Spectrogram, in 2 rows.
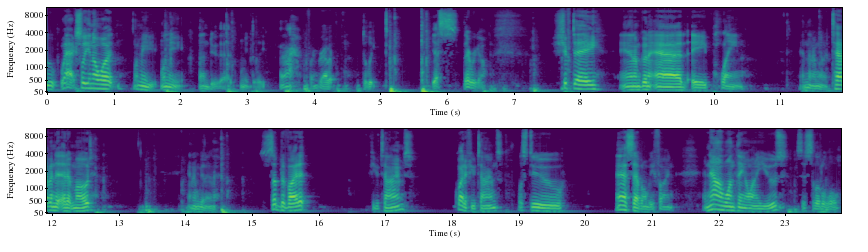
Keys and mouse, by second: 1.5 End, 1.5 Delete, 2.4 Return, 2.8 Delete, 4.1-6.5 right drag, 4.9 Delete, 10.5-12.3 middle drag, 11.4 Tab, 12.3 KP_7, 13.2-15.1 middle drag, 14.3 w, 16.3-20.7 drag, 21.6-23.8 middle drag.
